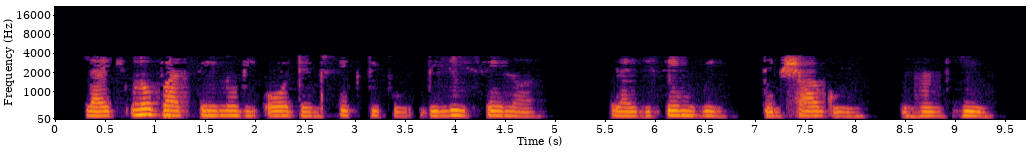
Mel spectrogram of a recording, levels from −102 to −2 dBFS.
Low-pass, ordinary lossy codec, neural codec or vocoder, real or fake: 3.6 kHz; AAC, 16 kbps; none; real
